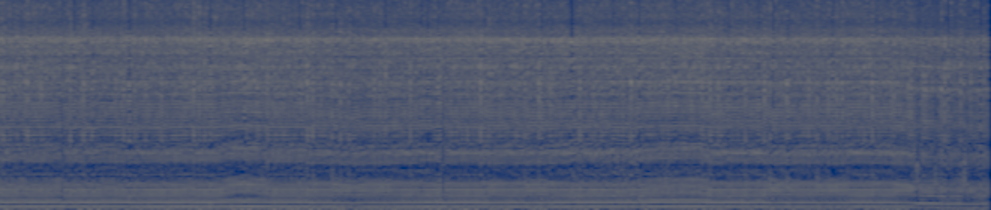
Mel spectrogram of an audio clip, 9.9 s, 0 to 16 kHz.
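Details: Restored Saito FA-45 Special model engine on a test stand, 10% nitro fuel, running a fairly rich tune for a clean low-to-high transition. A steady buzzing run falters and drops away as the throttle opens fully, cutting out. Owner unsure whether it is too rich.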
